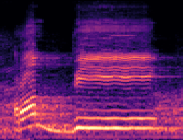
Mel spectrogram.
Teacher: Suara ba dia akan tersekat di dalam tapi masih lagi berbunyi ab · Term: huruf B, huruf ba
